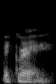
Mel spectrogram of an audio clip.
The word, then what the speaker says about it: McCrae: McCrae.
